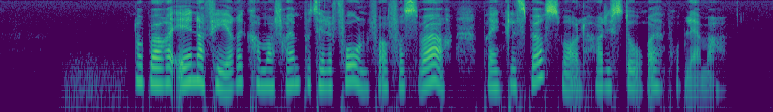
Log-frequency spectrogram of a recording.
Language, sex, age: Norwegian, female, 46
